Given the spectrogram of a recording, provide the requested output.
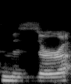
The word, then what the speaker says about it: Missouri: Daisy says, hi from Northwest Missouri.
